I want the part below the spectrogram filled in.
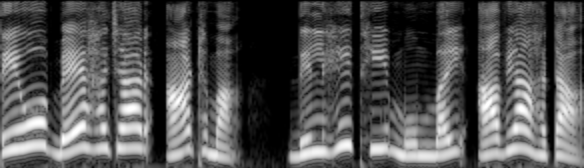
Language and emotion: Gujarati, neutral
